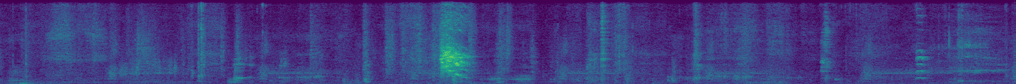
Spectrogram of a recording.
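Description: A dog plays with a squeaky ball indoors, giving scattered short squeaks and soft thumps among snuffling and movement, fairly close and moderately quiet, with one brighter squeak standing out partway through.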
